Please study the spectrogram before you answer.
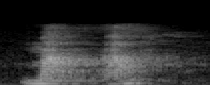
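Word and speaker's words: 马: Ma, terceiro tom. Ma, né? Desce e sobe, aquela tremidinha na sílaba.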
